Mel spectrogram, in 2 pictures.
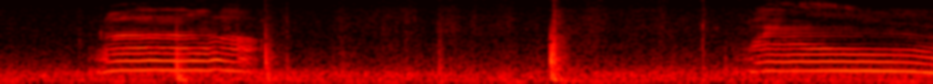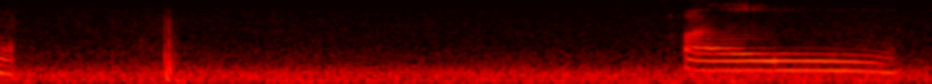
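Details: Indoor domestic cat using its sweet, coaxing voice to ask for attention: three long, even meows about every three and a half seconds, each gently dropping in pitch at the end, with a few faint clicks between them in a quiet room.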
